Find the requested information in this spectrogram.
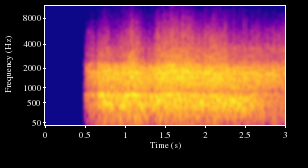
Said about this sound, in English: Here comes our star-studded show train.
